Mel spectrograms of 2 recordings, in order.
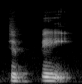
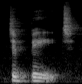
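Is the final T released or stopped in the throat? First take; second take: stopped; released. First: The final T is stopped in the throat. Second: The final T is gently released with air. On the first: "I'm holding the T at the end of this word. The air is coming up into my throat, stopping here in the throat" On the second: "or you can do a gently released T here"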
